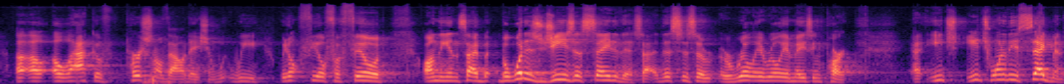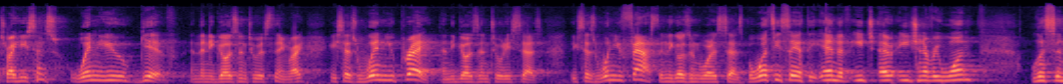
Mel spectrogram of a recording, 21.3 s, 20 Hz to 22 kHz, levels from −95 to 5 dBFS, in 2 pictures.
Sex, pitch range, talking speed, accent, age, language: male, 150-200 Hz, 255 wpm, American, 30-49, English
